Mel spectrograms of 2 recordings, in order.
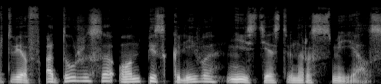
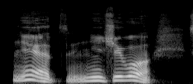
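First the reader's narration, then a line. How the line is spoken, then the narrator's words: Desperate, forced out. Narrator (Russian): с отчаянием выдавил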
